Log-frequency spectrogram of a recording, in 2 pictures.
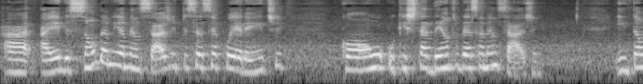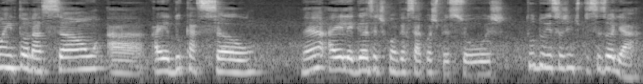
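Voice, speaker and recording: A woman with a Brazilian Portuguese accent teaching communication in a live online class, her throat dry, in a lively manner that acts out little sample dialogues. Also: a little high, a little fast, slight background noise. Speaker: communication coach.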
